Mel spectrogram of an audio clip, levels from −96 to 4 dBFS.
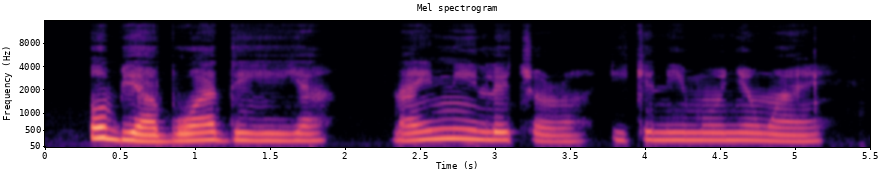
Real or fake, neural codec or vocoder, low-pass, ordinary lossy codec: real; none; 14.4 kHz; none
